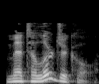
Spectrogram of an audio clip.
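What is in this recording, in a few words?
"metallurgical", English, British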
